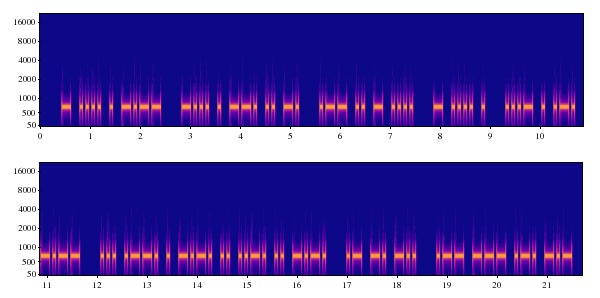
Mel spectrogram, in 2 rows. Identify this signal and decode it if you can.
Morse code, heard as a keyed tone, about 20 wpm, 700 Hz. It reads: THEY BEGIN WITH THE VERY SPECIFIC AND WORK
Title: Sentences from Top 1000 Words - Review Part 3 - 20wpm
